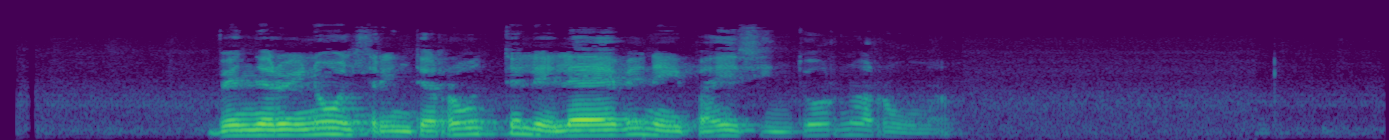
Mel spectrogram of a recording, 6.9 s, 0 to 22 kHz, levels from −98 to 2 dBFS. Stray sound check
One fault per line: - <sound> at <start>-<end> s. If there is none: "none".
none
